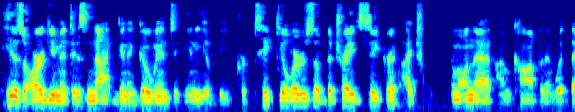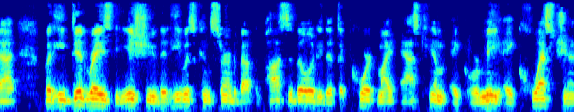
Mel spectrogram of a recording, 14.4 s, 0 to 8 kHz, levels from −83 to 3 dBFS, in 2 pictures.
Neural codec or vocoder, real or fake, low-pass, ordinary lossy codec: none; real; 7.2 kHz; MP3, 32 kbps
